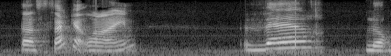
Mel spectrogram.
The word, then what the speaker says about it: vers: So you notice the S in ver, don't pronounce it because we're careful.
